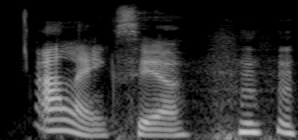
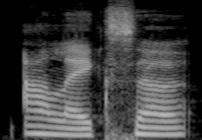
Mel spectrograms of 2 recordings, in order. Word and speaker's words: Alexia: And today I am here with the one, the only, Alexia. Not Alexa or Alexis or Lexi. Alexia, guys.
